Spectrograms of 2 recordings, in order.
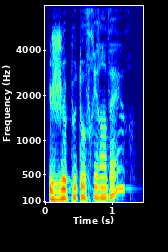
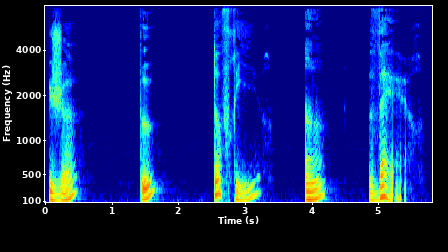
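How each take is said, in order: First: Said in the usual way. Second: Slow, word by word. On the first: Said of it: "teacher repeats full sentence". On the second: Shown as a demonstration. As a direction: pause after every word. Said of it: "teacher drills word by word".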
